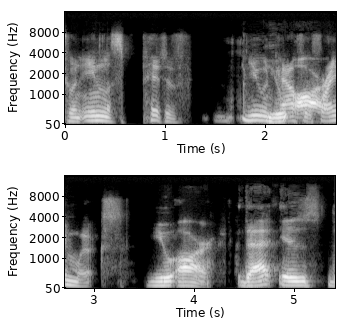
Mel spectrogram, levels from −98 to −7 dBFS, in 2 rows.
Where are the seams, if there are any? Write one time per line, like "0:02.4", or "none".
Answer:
0:04.2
